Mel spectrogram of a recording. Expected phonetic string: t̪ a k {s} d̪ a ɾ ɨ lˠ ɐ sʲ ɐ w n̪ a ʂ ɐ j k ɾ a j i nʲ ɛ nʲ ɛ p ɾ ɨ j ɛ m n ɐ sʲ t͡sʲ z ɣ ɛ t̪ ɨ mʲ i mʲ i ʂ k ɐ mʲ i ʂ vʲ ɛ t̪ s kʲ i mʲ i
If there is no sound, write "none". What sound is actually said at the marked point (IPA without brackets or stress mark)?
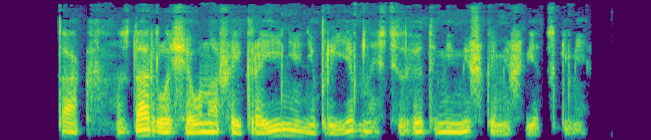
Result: z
